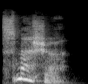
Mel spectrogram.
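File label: "smasher", English, British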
